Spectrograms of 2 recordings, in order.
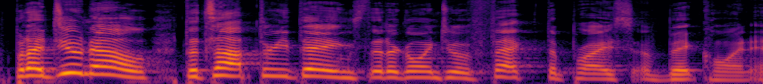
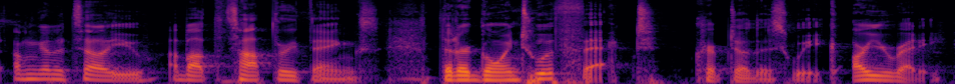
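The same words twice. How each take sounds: First: Said in the usual way. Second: Sultry DJ voice. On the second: Acted. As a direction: purr it like a late-night DJ. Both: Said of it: "with my sultry D J voice".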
